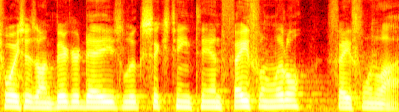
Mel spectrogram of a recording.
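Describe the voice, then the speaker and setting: At a moderate pace, a man with an ordinary speaking voice talks at a fairly high pitch with fairly even intonation. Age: 60s. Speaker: pastor. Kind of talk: sermon. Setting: church.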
